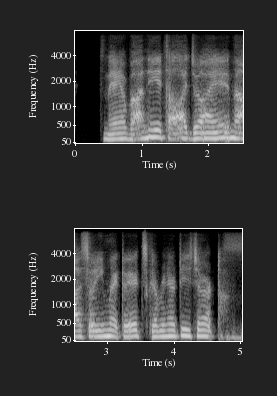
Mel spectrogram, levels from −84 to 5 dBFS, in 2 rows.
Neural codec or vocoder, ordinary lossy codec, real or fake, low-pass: codec, 16 kHz, 0.5 kbps, FunCodec, trained on Chinese and English, 25 frames a second; AAC, 48 kbps; fake; 7.2 kHz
